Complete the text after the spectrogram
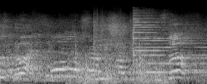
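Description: Gloved punches thud in a boxing ring.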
